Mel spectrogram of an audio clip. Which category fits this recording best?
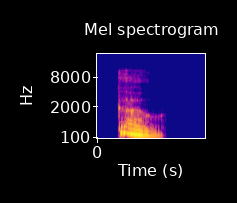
Speech > Solo speech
